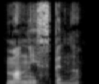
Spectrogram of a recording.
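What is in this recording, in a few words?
"money-spinner", English, British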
